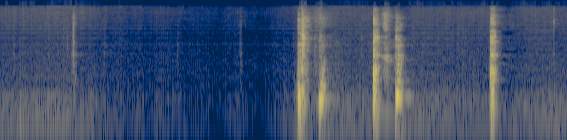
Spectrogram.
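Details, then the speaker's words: Girl live-streaming with a persistent cough she wonders may be vocal cord nodules: a burst of about five dry coughs in close succession after a quiet pause, small quiet room. "아 진짜 미쳐버리겠네. 아 아니 기침이 너무 나오네."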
